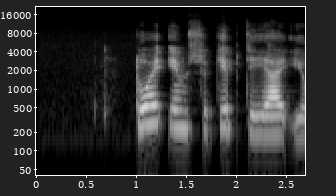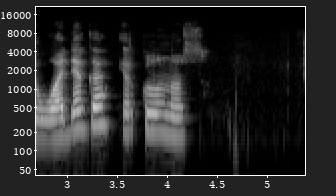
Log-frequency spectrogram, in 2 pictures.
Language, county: Lithuanian, Kaunas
